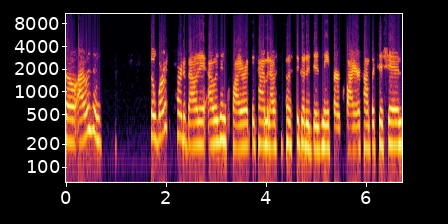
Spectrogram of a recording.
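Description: In an ordinary speaking voice with an American accent, a woman talks at a fairly quick pace, her pitch medium with ordinary variation, in a dry, close sound with no echo. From New Jersey. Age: 20s. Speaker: former server. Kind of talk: casual chat.

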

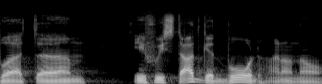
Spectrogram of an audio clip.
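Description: In a Japanese accent, a man with a very deep, low pitch and a dark, mellow tone speaks at a fairly slow pace. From Yamagata, Japan. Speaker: record label co-founder. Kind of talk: casual interview chat. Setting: studio.

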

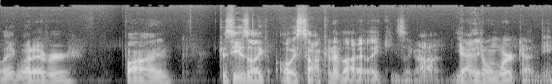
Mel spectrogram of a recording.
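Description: On a very clean recording with a silent background, a man with a normal speaking voice and fairly low pitch talks at a moderate pace with big swings in loudness. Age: 30s. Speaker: guitarist and music producer. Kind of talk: casual chat.

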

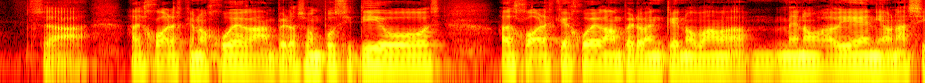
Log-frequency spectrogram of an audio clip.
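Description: A man with a fairly low voice keeps a moderate pace. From Spain, Dénia (Valencian Community). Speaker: professional footballer. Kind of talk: interview.

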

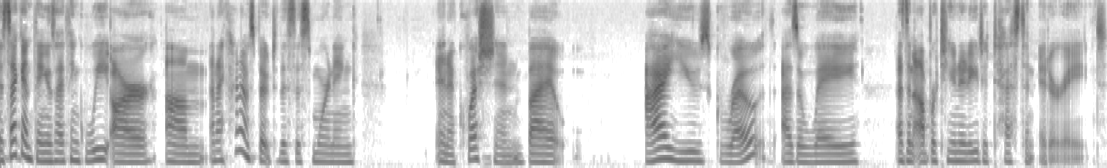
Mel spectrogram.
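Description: A moderate pace and ordinary pitch variation, in a Southern US accent. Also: woman, fairly low pitch for a woman. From Greensboro, North Carolina. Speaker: startup founder. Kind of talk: casual interview chat.

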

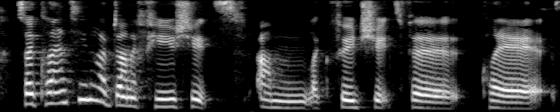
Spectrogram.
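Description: A woman with an Australian accent speaks at a medium pitch and moderate pace on a very clean recording with a silent background. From Australia (Sydney). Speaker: farmer, author and food blogger. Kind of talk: casual interview chat.

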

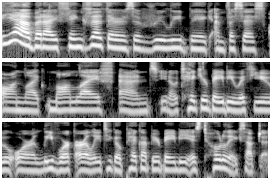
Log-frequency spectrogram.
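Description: A woman talks in a normal speaking voice at a fairly low pitch with ordinary pitch variation. Her pace is moderate, with hardly any pauses. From Canada. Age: 20s. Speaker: singer and songwriter. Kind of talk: casual interview chat.

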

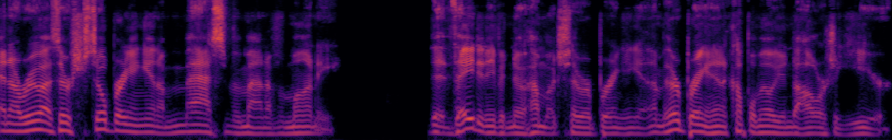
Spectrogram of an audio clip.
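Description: Over a quiet background, a man with an American accent talks at a very fast pace, at medium pitch with ordinary pitch variation. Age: 40s. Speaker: pastor. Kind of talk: interview.

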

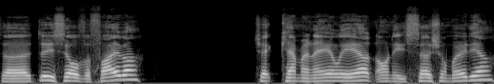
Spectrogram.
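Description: With an Australian accent, a man with a fairly high pitch speaks at a moderate pace and ordinary pitch variation, pausing long and often. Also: very clean recording, silent background. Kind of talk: casual chat.

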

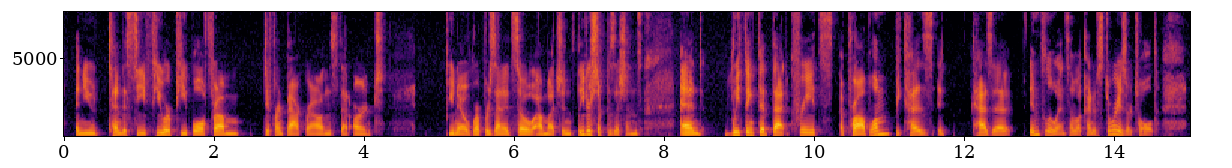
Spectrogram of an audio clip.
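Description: With an American accent, a woman speaks at a moderate pace in a very deep, low pitch with ordinary variation, the sound dry and close with no echo against a quiet background. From United States. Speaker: journalism program head and editor. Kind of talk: interview.

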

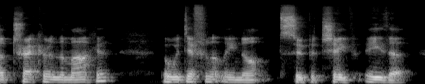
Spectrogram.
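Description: Over a silent background in a very clean recording, a man with an Australian accent talks at a moderate pace in a fairly low voice. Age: 30s. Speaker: software company founder. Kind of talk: casual interview.

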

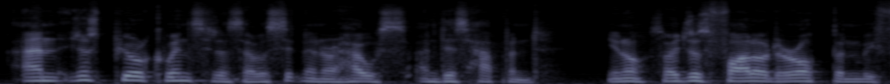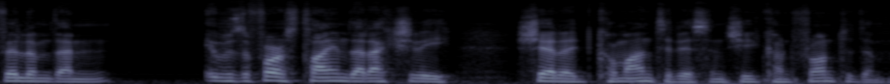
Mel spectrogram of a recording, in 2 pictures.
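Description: Here a man talks with a Tipperary accent. His pace is very fast. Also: medium pitch for a man, ordinary pitch variation. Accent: Irish (Tipperary). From Ireland, Tipperary. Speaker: documentary filmmaker. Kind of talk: interview conversation.

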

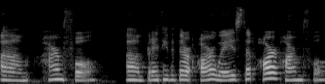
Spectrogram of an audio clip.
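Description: Her delivery is monotone and flat, as a woman speaks at a medium pitch and a moderate pace. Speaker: online debater. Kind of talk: heated debate.

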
